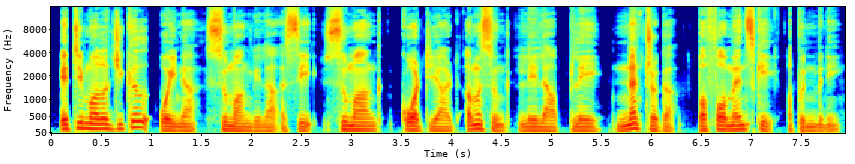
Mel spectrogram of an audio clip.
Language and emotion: Manipuri, neutral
